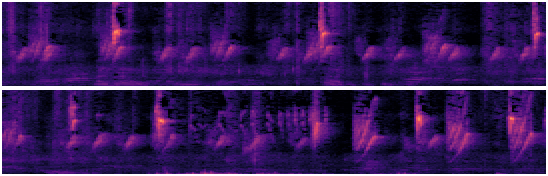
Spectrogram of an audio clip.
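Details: Sunbird feeding and guarding young at a hanging nest, giving thin high chirps in bursts every second or two, while people talk in Spanish and low thumps and rustling sound nearby.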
